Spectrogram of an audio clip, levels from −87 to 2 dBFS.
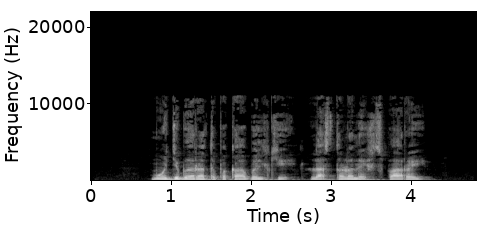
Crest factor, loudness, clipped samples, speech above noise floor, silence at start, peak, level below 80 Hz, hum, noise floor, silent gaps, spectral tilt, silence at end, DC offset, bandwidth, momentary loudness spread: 18 dB; -24 LUFS; under 0.1%; 52 dB; 0.75 s; -6 dBFS; -50 dBFS; none; -75 dBFS; none; -6.5 dB/octave; 0.65 s; under 0.1%; 11.5 kHz; 12 LU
